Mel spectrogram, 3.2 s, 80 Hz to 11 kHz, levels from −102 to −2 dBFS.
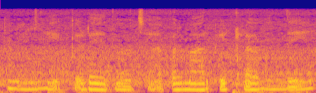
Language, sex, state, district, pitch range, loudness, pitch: Telugu, female, Andhra Pradesh, Manyam, 210-240 Hz, -15 LUFS, 220 Hz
